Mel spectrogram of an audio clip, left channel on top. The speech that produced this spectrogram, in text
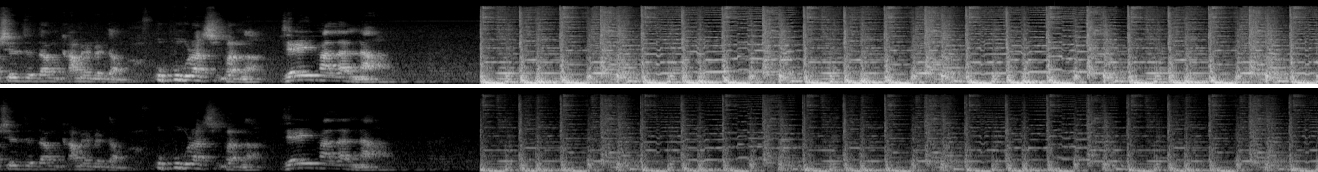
షేర్ చేద్దాం, కామెంట్ పెడదాం. ఉప్పు కూడా శివన్న. జై మల్లన్న.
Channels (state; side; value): quieter; right; 13.6 dB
